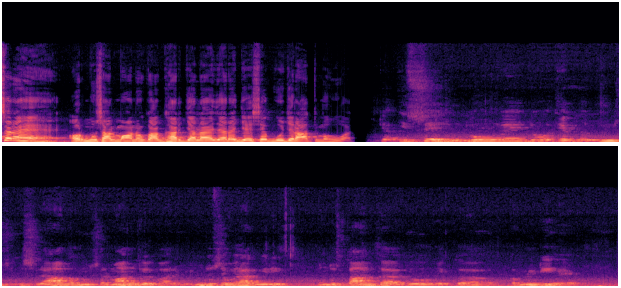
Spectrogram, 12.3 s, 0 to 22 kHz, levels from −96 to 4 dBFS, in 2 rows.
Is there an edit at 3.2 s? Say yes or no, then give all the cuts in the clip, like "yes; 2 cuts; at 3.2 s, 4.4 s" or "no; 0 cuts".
yes; 1 cut; at 3.2 s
